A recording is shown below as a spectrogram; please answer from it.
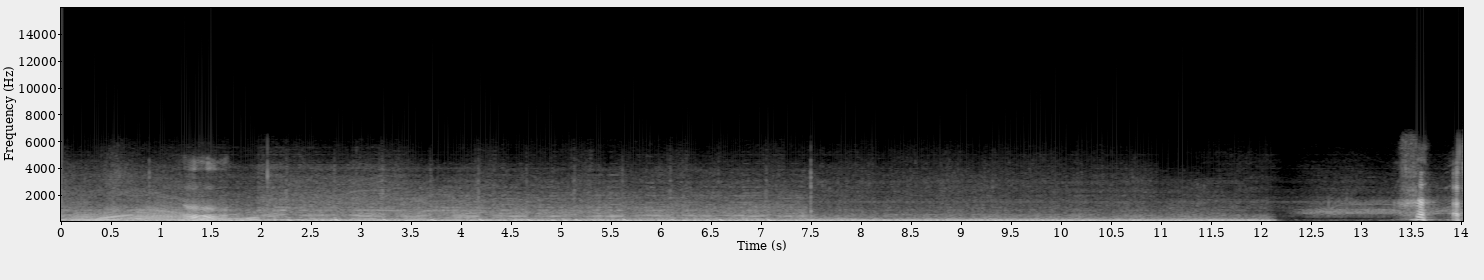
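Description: A Camaro in a Forza Horizon 2 sprint race gives a loud, steady engine drone with revving, held for about twelve seconds before it cuts out abruptly, followed by a brief quiet stretch and a short burst of sound at the end.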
